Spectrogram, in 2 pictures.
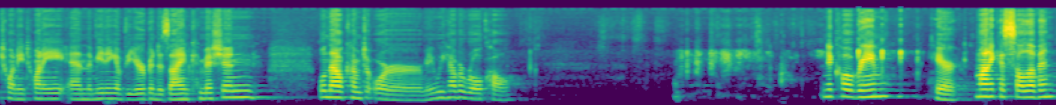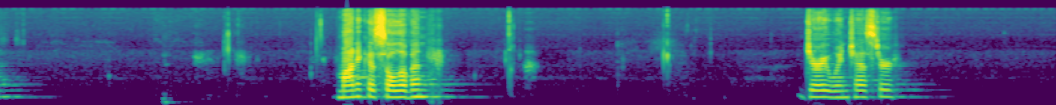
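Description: A woman speaks calmly through a microphone, in short phrases with pauses.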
